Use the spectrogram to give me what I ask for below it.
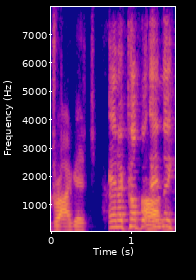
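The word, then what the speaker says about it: Dragić: Dragic.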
